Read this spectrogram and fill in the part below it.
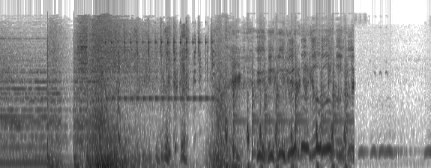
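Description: A cartoon character laughs gleefully.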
